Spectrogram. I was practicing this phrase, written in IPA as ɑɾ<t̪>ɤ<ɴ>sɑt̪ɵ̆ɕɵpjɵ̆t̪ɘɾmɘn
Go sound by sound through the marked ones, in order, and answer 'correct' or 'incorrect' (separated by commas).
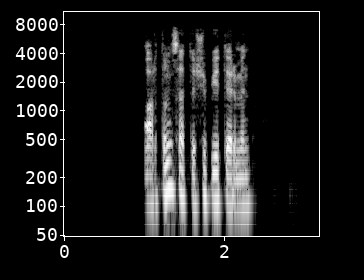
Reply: correct, correct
